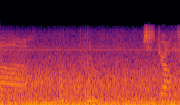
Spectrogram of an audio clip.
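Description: A drawn-out hesitant "um" from a speaker at the start, over a steady low rumble of nearby road traffic.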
